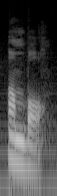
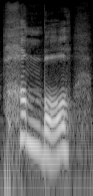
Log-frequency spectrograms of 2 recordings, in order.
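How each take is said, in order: First: The word begins with no h sound. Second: The word begins with a clear h sound. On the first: "Silent H" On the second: "And the word is humble, but not where I grew up"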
